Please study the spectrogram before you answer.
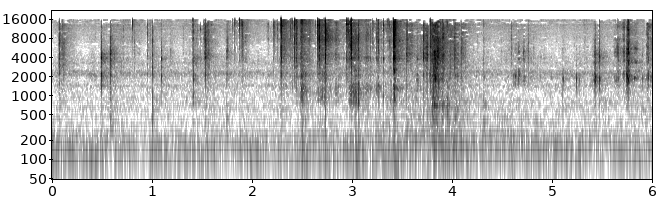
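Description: A metal blade shaves thin strips off the white face of a purple-dotted solid bar of soap held in the hand. Quiet, crisp scraping and crinkling strokes come in an irregular run, bright and dry with almost no low end, and a denser, louder burst of shaving in the middle.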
